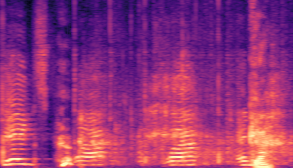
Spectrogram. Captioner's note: audience clapping loudly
